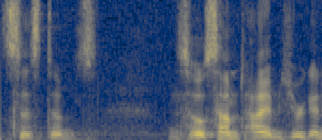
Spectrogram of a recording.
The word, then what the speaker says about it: CSDMS: for the first time this acronym csdms uh no vows we pronounce it systems and so sometimes you're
